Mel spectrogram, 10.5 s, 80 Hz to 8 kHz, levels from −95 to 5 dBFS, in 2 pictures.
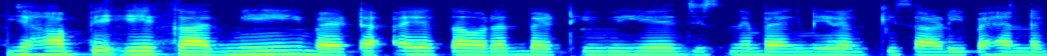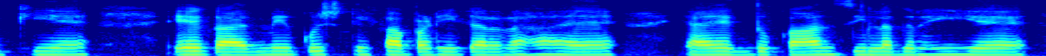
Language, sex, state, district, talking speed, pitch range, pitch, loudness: Hindi, female, Bihar, Madhepura, 190 wpm, 170-175 Hz, 170 Hz, -41 LUFS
